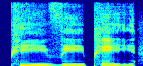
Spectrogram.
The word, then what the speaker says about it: PvP: PVP and PVE are almost always said as the individual letters PVP and PV.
